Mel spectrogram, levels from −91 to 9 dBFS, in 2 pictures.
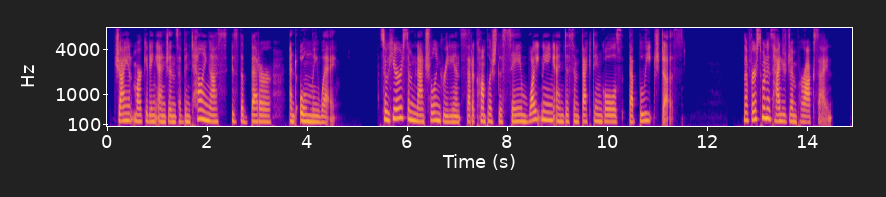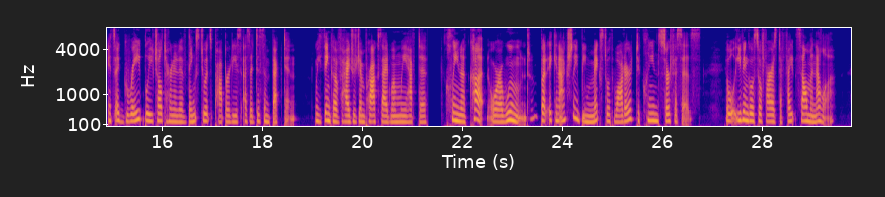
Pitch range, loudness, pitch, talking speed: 190-225 Hz, -17 LUFS, 200 Hz, 170 wpm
